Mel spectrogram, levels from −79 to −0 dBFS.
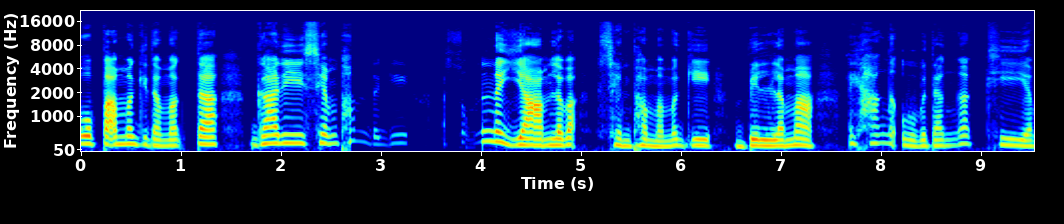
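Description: From 2.70 to 4.01 s, the speech drops by about 23 dB and turns faint. It returns just before "ꯌꯥꯝꯂꯕ ꯁꯦꯟꯐꯝ". The likely cause is one channel inverted. The shared centre cancels when both channels are summed to mono.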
